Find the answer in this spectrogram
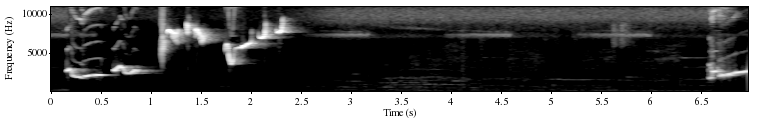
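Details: Morning ngeplong song of an orange-headed thrush, meant to coax reluctant birds to sing: loud, rapid strings of slurred whistled notes sweeping down and up, ending after two seconds, then quiet until a new phrase starts.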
